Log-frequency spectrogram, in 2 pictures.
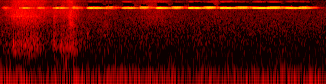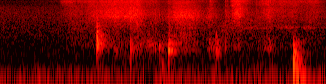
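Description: A high-pitched electronic beeping tone pulsing rapidly for a few seconds, then cutting off about halfway through, followed by a few light knocks and handling thumps, the loudest near the end.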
